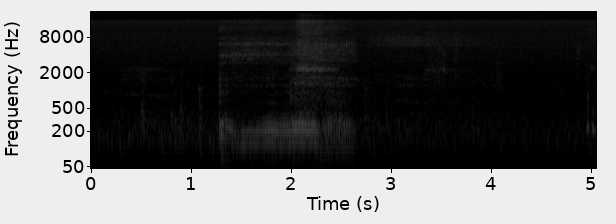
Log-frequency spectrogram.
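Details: Female dog sleeping after a hard day of walking and eating, snoring: one deep, rumbling snore lasting just over a second, with quiet breathing around it.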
